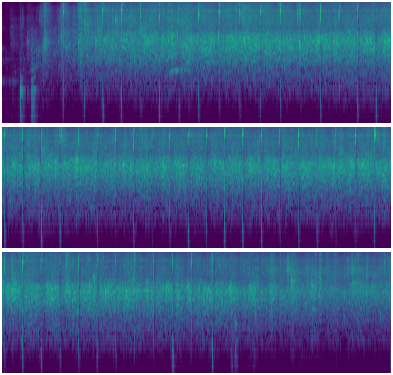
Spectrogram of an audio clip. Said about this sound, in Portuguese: Aleluia! Ah, vamos aplaudir a Jesus.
